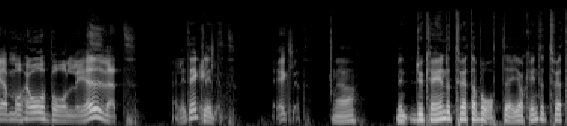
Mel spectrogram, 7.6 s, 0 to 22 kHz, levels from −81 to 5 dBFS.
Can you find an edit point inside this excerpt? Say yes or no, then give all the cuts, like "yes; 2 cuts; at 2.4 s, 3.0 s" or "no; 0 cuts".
no; 0 cuts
